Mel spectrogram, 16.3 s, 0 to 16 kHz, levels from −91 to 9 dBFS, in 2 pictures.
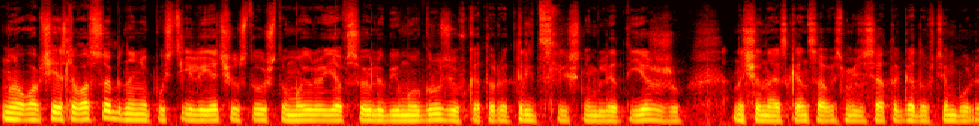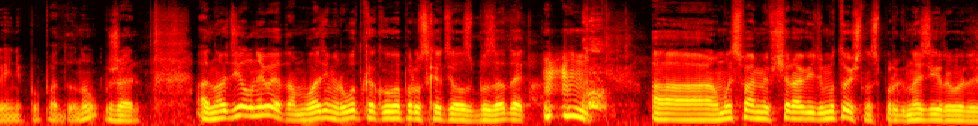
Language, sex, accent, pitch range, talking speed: Russian, male, native, 120-150 Hz, 200 wpm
